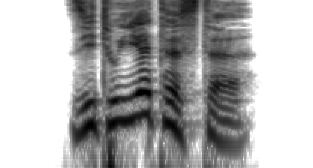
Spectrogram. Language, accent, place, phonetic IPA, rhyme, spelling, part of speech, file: German, Germany, Berlin, [zituˈiːɐ̯təstə], -iːɐ̯təstə, situierteste, adjective, De-situierteste.ogg
- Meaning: inflection of situiert: 1. strong/mixed nominative/accusative feminine singular superlative degree 2. strong nominative/accusative plural superlative degree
